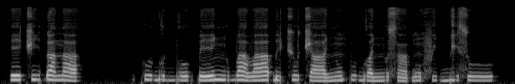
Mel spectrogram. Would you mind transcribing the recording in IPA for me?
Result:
e˨t͡ʃi˨ ɗa˨na˨ | kʷe˨ ɡʷi˨ɡ͡boː˨k͡peː˨˦ ɲʊ˨˦ba˦˨ βaː˦ɓɪ˨ t͡ʃu˦t͡ʃaː˨ɲũ˦ pu˦ɡʷa˨ ɲʊ˦sã˨ɓũ˦ fi˦ ɡ͡bi˦suː˦

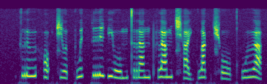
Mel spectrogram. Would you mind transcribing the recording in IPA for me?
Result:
krɯː˦˥hɔ˨˩ʔ t͡ɕɤː˨˩t̚kwe˥˩k̚pri˥˩ʔ joː˧m tra˧npʰla˦˥m t͡ɕʰa˩˦jkwa˥˩k̚t͡ɕʰoː˨˩ kʰwɯ˥˩a̯

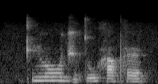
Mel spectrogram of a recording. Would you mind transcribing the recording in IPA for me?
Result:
kʼi˦loː˦d͡ʒʊ˨ tu˦ha˦pʰɛ˦

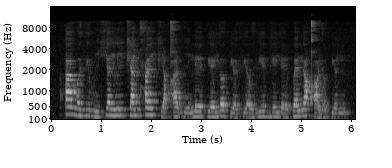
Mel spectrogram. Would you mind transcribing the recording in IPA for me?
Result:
ʔa˦və˧ vʲə˧vi˨ çɛ˧i̯li˧ t͡ʃa˦ɲħɛ˦i̯ t͡ʃi˨qʼi˨vi˨ ne˧ pʲɛ˧jə˦ pʲœ˨fʲɜ˨u̯vʲe˧ bʲe˧je˨ pɛ˦ nœ˦qʼo˨jə˨ pʲœ˧ɲ

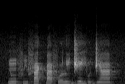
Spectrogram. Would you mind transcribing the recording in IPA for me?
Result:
ɾũ˨fi˨fa˧ k͡pa˨fo˧li˦d͡ʒe˦˨ ju˧d͡ʒã˧

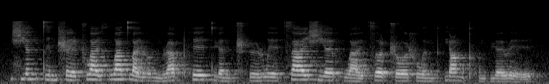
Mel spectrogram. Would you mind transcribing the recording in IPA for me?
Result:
ɕjɛ˥nt̪i˧˥nʂe˧˥ɪ̯ ʈ͡ʂwa˥˩ɪ̯xwä˥t̪wa˨ɪ̯ɻɤ˨˩ŋ ɻä˥ pʰe˥ɪ̯ t̪ɥɛ˨˩nʈ͡ʂʰɻ̩˧˥ɻwe˧˥ɪ̯ t͡sa˥ɪ̯ɕjɛ˧˥ fwa˨˩ɪ̯t͡sɤ˥˩ ʈ͡ʂo˧˥ʊ̯ ʂwə˨˩npʰjɑ˥˩ŋpʰə˩n pɥɛ˧˥ɻe˨˩˦ɪ̯

